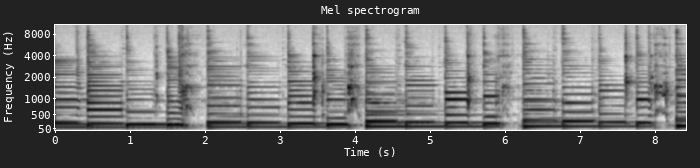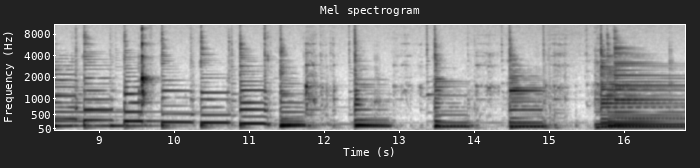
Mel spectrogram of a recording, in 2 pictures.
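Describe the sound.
Pairs of notes ten major-scale steps apart, held together, move step by step through a major scale. Many sustained two-note chords sound alone in a steady stepwise rhythm, with short gaps between some of them.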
